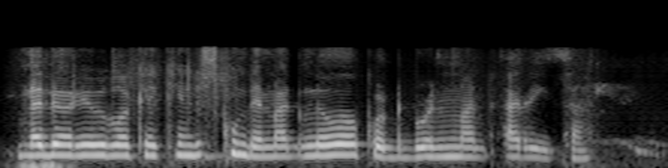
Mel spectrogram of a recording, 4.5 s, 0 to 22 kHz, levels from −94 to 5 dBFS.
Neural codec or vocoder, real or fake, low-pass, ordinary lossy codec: codec, 16 kHz, 1 kbps, X-Codec, HuBERT features, trained on balanced general audio; fake; none; none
